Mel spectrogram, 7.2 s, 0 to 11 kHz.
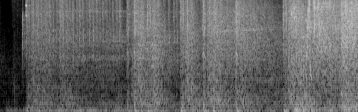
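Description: Covering gunfire from the video game Halo 2 rattles in continuous dense bursts, loud and close, with louder cracks at a few points.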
